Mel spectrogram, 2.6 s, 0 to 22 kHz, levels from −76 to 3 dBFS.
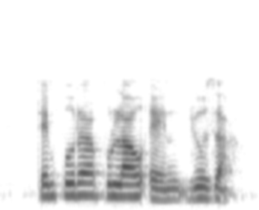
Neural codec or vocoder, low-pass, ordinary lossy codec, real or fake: codec, 16 kHz, 4 kbps, FunCodec, trained on Chinese and English, 50 frames a second; 5.4 kHz; none; fake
